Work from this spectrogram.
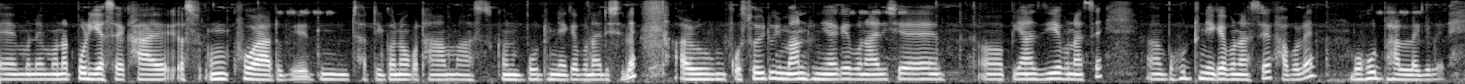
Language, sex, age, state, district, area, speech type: Assamese, female, 30-45, Assam, Golaghat, urban, spontaneous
